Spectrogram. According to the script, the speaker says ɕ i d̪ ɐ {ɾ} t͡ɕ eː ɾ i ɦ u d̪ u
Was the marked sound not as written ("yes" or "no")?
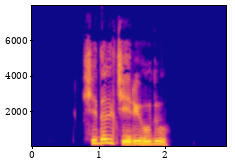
yes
